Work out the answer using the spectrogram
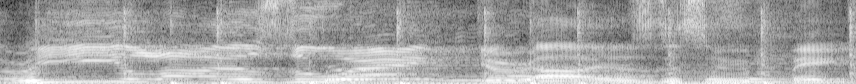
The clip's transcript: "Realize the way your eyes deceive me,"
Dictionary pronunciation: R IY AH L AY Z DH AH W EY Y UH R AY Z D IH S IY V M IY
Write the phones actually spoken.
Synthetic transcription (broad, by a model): R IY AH L AY Z DH AH W EY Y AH R AY Z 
